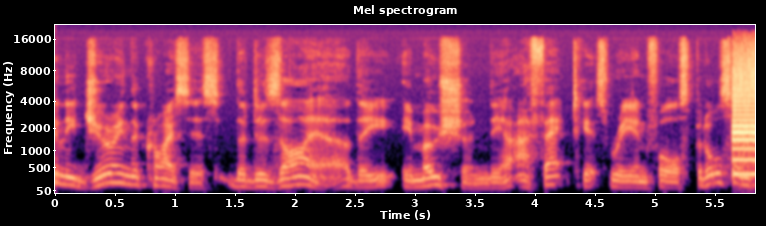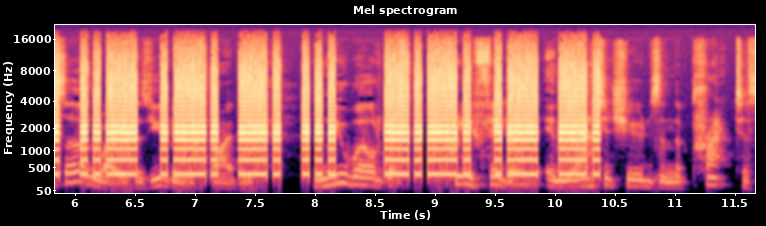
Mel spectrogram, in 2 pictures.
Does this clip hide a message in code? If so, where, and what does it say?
Yes: Morse code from 5.6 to 10.4 s, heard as a buzzer, hand-sent with a bug key, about 22 wpm, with speech in English. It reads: TURNS CAN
